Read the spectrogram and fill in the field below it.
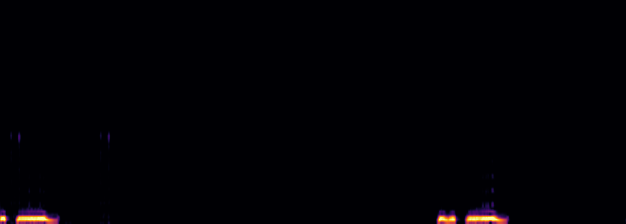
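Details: Spotted dove ('mồi đất' bird from Ninh Thuận) giving 'thúc gù' coos to excite decoys: one full phrase of brisk double note plus long falling coo, a long pause, then a second phrase, with silence between.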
